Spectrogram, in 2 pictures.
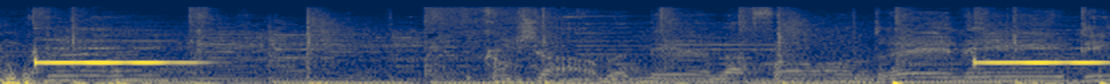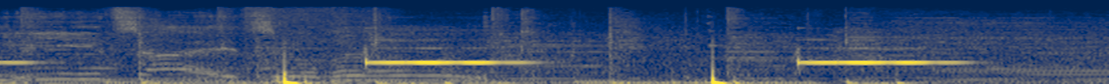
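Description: Background pop music, over which a short, steady high beep sounds four times, each just after a sharp tap click: a spelling app's correct-answer tone as each answer is tapped.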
